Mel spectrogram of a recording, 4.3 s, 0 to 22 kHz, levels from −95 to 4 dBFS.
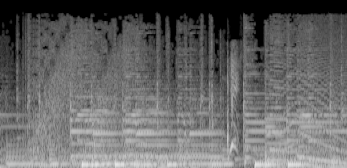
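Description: The audio carries a doubled audio track from 0.65 to 2.79 s: a full-band second copy runs roughly 0.7 s behind, about 5 dB quieter, likely from a second, slower capture path. Unlike an echo or reverb, it has no decay or room colour and cuts in and out abruptly. From 2.27 to 2.37 s, frames out of order swap two neighbouring runs of about 46 ms each, which fits two-frame blocks. This leaves a garbled flutter. Unlike a dropout, no time goes missing.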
